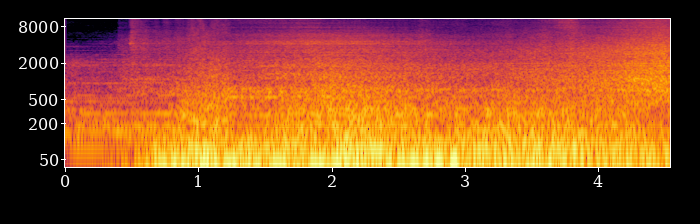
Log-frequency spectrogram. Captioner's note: magical buzzing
